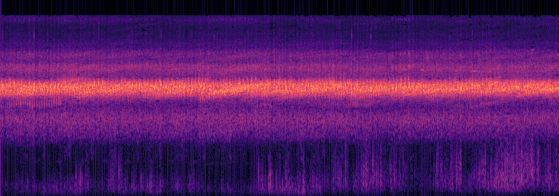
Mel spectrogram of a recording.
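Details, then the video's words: Chorus frogs calling in a frog pond, with a few wood frogs present; a dense, continuous high trilling chorus fills the whole stretch, with low rustling and wind-like rumble underneath. "Chorus of chorus frogs"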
